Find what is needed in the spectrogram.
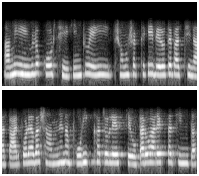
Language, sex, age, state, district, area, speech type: Bengali, female, 18-30, West Bengal, North 24 Parganas, rural, conversation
